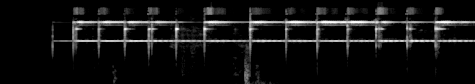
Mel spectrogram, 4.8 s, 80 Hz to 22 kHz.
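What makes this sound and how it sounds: A silver coin is pinged repeatedly in the ping test, and each strike gives a bright, sustained bell-like ring centered near 3.7 kHz with a higher overtone. The ring confirms it is real silver.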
